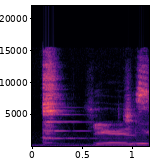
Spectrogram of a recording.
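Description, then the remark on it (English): A single bright clink of glasses touching in a toast, ringing briefly with a high, sustained tone, followed by a voice speaking. “Cheers.”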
